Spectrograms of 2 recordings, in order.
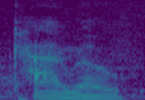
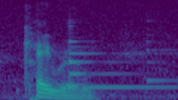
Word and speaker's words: Cairo: It's called Cairo Waltz, spelled like Cairo, Egypt, but it's pronounced, I swear, Cairo, like the syrup.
